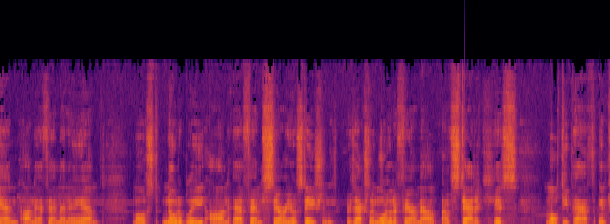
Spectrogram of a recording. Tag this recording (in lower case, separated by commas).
speech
